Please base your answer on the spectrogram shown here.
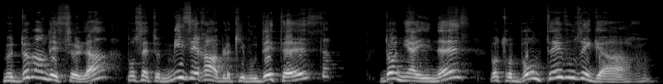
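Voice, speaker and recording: A reader voicing a stern, courteous brigand king who speaks gravely and with conviction. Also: high voice, sing-song, unhurried, heavily acted. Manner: cool, courteous, solemn.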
